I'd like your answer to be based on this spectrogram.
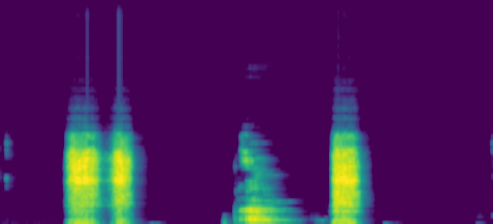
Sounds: Sniff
